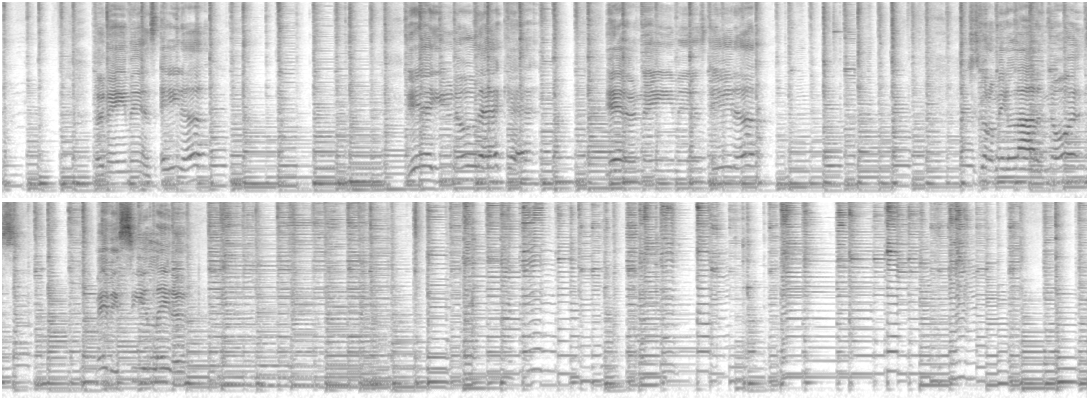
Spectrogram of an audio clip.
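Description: Steel-string acoustic guitar strummed in a blues, with a man's singing voice over it for roughly the first two-thirds. The last several seconds are mostly the guitar alone.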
